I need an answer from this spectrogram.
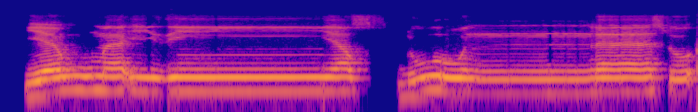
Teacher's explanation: Yauma idzin ya, masuk ke hidung. Yauma idzin ya, jangan sampai yauma idzi nggak masuk ke hidung. Ada idgham bi gunnah.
